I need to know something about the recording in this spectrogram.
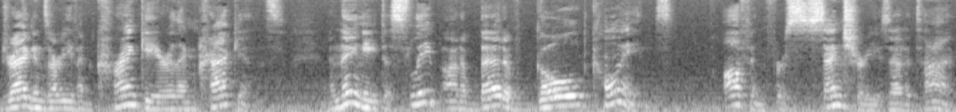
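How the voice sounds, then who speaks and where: A man's voice: on the high side, sing-song, slow pace. A man reading a children's picture book aloud as a librarian at story time, expressively, putting questions to young listeners. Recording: distant mic, room noise.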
